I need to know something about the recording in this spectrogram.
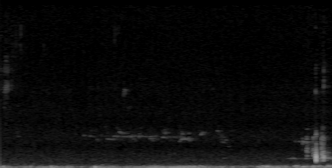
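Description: A squirrel nibbles and crunches on nuts close by.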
